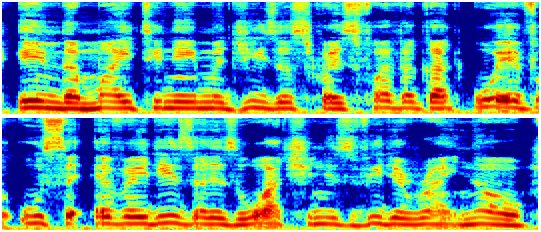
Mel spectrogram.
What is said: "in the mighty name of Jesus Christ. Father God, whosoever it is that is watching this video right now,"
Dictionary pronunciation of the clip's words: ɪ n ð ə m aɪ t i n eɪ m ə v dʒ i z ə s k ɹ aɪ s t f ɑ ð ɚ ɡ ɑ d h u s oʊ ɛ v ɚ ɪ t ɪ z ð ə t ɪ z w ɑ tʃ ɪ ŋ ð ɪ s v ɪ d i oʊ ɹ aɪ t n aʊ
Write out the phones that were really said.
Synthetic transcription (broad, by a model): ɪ n ð ə m aɪ t i n eɪ m ə v dʒ i z ə s k ɹ aɪ s t f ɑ ð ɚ ɡ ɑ d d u s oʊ ɛ v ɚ ɪ t ɪ z ð ə t ɪ z w ɑ tʃ ɪ ŋ ð ɪ s v ɪ d i oʊ ɹ aɪ t n aʊ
